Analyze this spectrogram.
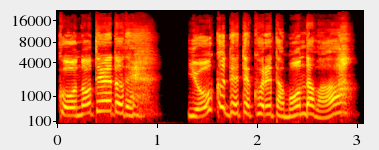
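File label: WIN, Japanese; 97typeSMod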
